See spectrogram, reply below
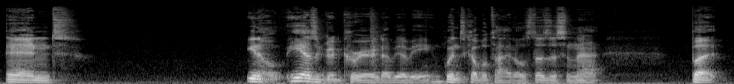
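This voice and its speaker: A man's voice: sits low, moderate pace, long pauses. A man co-hosting a casual wrestling podcast, laid-back and opinionated, often trailing off and restarting. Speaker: podcast co-host.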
